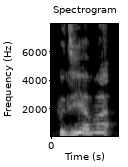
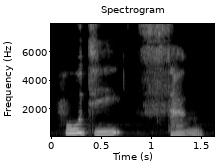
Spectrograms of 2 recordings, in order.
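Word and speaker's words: 富士山: for example fuji yama we don't pronounce like this fujiyama never we say fuji sang with this kanji the same country right means mount fuji never never never say fujiyama okay is right so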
